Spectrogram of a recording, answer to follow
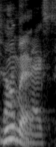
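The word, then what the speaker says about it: Jumex: It It's HUMX. And I learned I like saying that that way a lot better. It makes more sense cuz that is how you pronounce J, but I just like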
